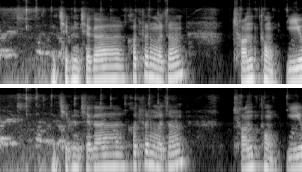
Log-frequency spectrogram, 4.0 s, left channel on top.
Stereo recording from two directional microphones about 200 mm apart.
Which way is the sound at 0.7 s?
50° left (ahead or behind).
